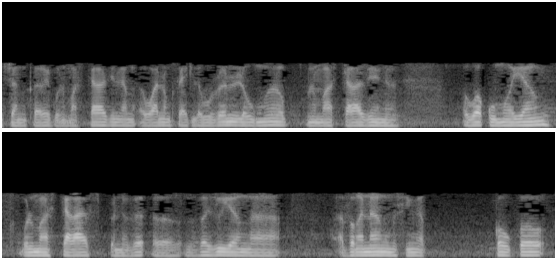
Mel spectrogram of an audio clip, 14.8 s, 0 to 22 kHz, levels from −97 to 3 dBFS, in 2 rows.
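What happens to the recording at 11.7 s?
At 11.7 s the speech sounds dull and watery, as it does for the whole clip: there is nothing above 3 kHz, and the remaining sound swirls, with s sounds turning metallic and chirpy. The likely cause is heavy MP3 compression, at a bitrate that points to something as low as 16 kbps. Starved of bits, the encoder drops the treble and lets weak frequency lines flicker on and off between frames. A plain low-pass filter would cut the treble without that swirl.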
